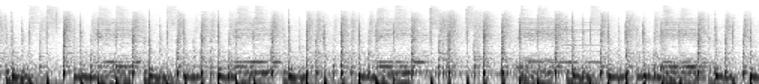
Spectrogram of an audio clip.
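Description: Recorded punk rock song, instrumental opening: a drum kit plays a busy beat with snare and cymbal hits under a low riff that repeats about every second and a half, with no singing.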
